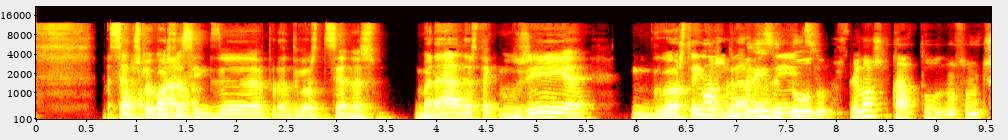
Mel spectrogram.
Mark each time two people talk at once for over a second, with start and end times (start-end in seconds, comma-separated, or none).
6.5-7.9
